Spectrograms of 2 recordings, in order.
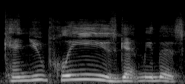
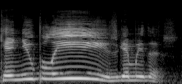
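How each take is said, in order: First: It is said as a plain request. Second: It is said with mocking, exaggerated emphasis.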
